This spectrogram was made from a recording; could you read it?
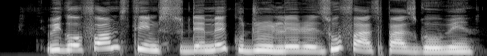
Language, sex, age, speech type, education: Nigerian Pidgin, female, 15-29, spontaneous, tertiary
